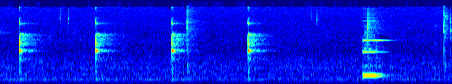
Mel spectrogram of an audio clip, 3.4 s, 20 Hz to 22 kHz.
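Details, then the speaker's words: AED training demonstration during CPR: sharp, evenly spaced metronome clicks at about 105 a minute as the device counts chest compressions, then a brief tone before prompting two rescue breaths after 30 compressions. "Some devices are equipped with a metronome to keep you on pace with your compressions."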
